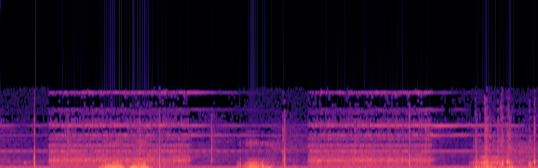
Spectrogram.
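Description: An old-fashioned telephone bell rings in a warden's office, twice in long, steady bursts of about two seconds each, with brief muffled voices murmuring in the pauses and a third ring beginning at the end.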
